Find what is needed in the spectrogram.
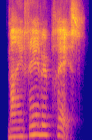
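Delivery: very faint, barely audible, high tiny voice. Voicing a little magic mouth near the floor, asked to speak up: very faint voice. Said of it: "It says very faintly".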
